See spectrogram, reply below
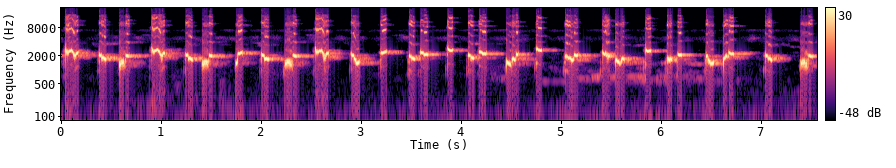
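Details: Yellow-vented bulbul in a long vigorous song bout, used as a lure for other bulbuls: a continuous stream of bubbly, sharply attacked whistles rising and falling in pitch, nearly three notes per second.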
